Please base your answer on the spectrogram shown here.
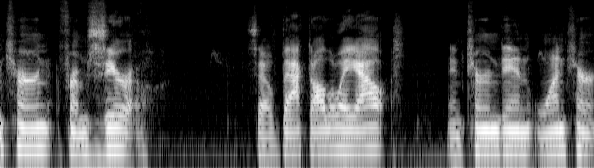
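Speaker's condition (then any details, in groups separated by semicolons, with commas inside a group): No condition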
